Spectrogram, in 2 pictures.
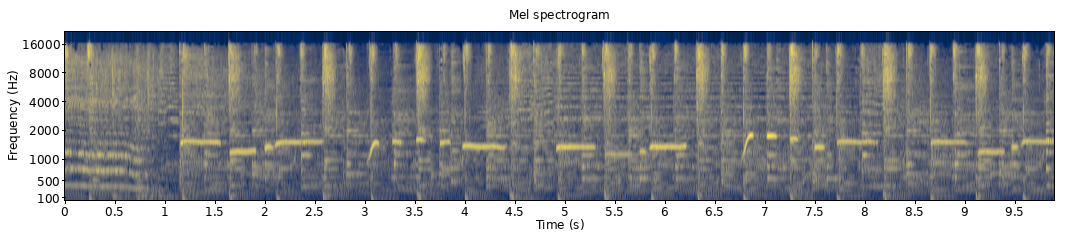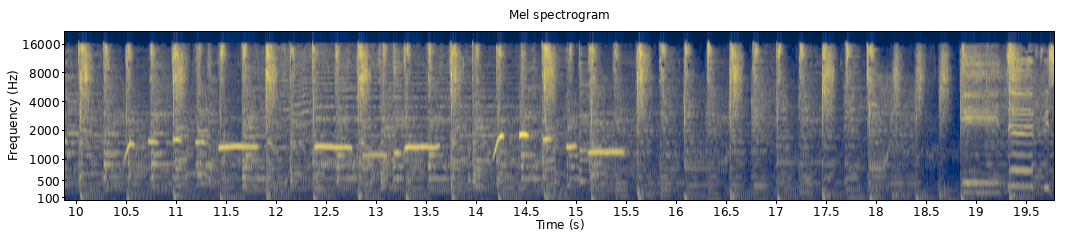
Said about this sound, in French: Chaque fois que je sens que quelque chose ne va pas, je mouille un peu mes lèvres et sans hésiter, comme l'a dit le petit oiseau, je me mets à siffler.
